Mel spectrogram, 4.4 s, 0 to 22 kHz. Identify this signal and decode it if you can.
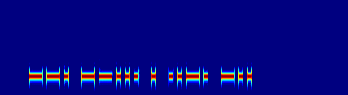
Morse code, heard as a keyed tone, about 22 wpm, 700 Hz. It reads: G7EFD
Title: DXCC-100 Call Signs - 5 Characters - 22wpm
